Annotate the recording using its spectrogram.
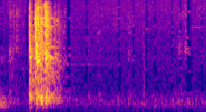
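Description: A brief clatter of hard objects about half a second in, then quiet room tone.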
